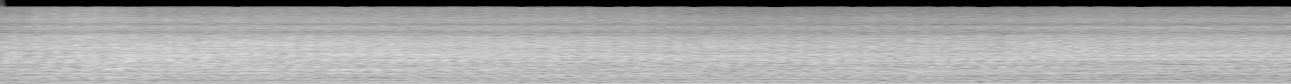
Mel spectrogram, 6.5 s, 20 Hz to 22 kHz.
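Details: 1999 New Holland TN65S 4WD diesel tractor, 8-speed hydraulic shuttle, NH 33LA loader, 4,162 hours: steady, even diesel clatter at idle with firm low rumble, no knocks or misses; hydraulics strong, engine sounds good — normal idle.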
